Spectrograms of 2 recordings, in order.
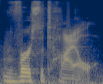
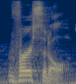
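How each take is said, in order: First: The middle T is pronounced crisply and clearly. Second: The middle T is softened, not crisply released. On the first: This is easier to understand for non-native listeners. The speaker calls it right. "instead of like versatile" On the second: This is the everyday American way of saying it. The speaker calls it wrong. "we say like versatile"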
